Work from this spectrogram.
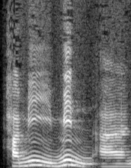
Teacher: Tanwin selari bertemu dengan hamzah. Izhar halqi dibaca jelas dan terang.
